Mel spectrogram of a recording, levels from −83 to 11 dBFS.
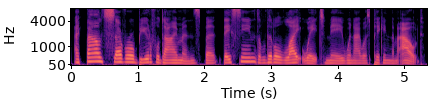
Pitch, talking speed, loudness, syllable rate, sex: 150 Hz, 225 wpm, -21 LUFS, 5.6 syllables/s, female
